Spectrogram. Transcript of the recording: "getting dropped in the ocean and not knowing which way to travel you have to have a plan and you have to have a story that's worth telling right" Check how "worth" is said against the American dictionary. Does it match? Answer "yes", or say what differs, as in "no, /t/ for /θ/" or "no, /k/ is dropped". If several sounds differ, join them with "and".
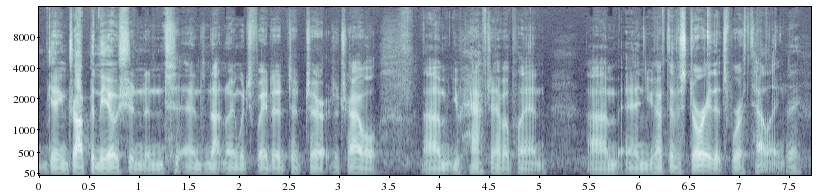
yes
